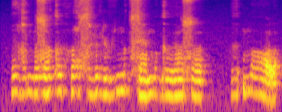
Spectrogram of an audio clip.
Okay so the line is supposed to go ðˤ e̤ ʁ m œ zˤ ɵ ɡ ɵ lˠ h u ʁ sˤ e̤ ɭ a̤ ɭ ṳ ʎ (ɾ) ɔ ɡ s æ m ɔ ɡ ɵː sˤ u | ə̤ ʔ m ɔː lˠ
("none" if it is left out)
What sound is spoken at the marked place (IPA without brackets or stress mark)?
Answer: n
